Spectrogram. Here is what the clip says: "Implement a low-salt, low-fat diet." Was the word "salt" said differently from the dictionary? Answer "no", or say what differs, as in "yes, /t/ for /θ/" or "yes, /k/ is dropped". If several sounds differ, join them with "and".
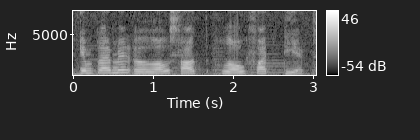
yes, /w/ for /l/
